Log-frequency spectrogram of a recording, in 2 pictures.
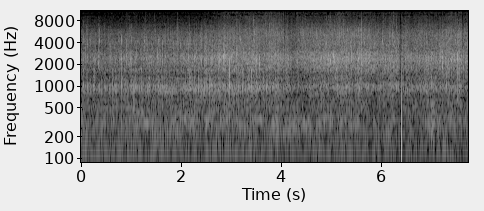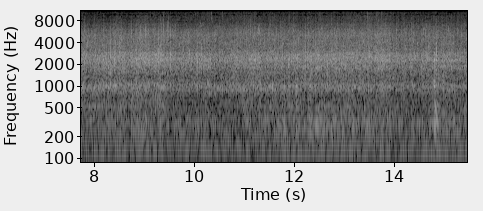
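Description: Onions, tomatoes, green chillies, ginger-garlic paste and lime slices sizzling steadily in hot oil in a wok while a spatula stirs them.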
